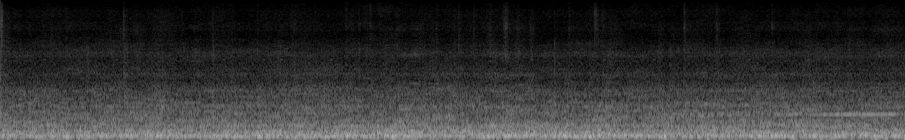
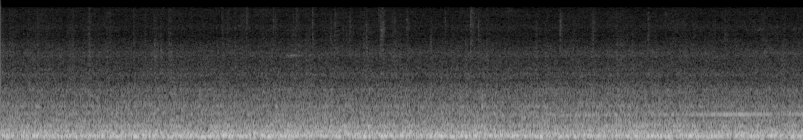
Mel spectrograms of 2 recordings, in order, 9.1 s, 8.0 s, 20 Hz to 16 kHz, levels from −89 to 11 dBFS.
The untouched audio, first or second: second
